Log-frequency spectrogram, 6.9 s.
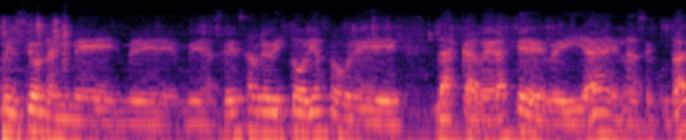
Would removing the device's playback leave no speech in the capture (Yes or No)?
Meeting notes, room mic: Yes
